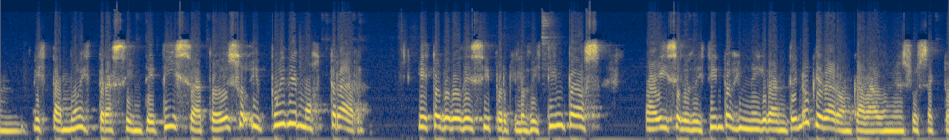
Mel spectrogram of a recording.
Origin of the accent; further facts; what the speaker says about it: Argentina; Como argentinos, en nuestra historia, en nuestra construcción.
